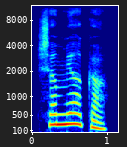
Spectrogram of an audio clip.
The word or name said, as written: ಶಮ್ಯಾಕ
